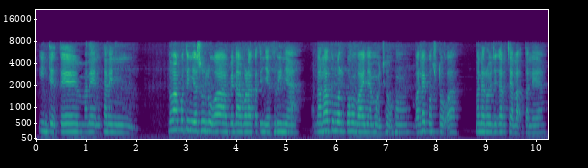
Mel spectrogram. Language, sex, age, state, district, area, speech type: Santali, female, 45-60, Jharkhand, Bokaro, rural, spontaneous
